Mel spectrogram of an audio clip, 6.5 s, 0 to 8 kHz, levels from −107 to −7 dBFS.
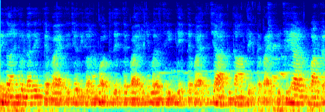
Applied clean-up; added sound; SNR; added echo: none; Wind; 18 dB; reverberation time 0.9 s.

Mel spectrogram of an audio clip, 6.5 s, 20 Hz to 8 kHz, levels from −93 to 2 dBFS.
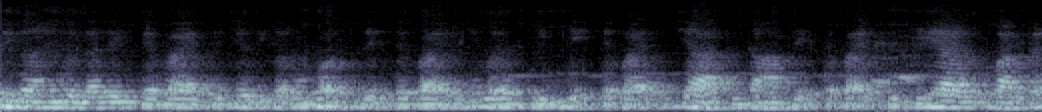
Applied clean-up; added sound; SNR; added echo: neural separator model SepFormer DNS4.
